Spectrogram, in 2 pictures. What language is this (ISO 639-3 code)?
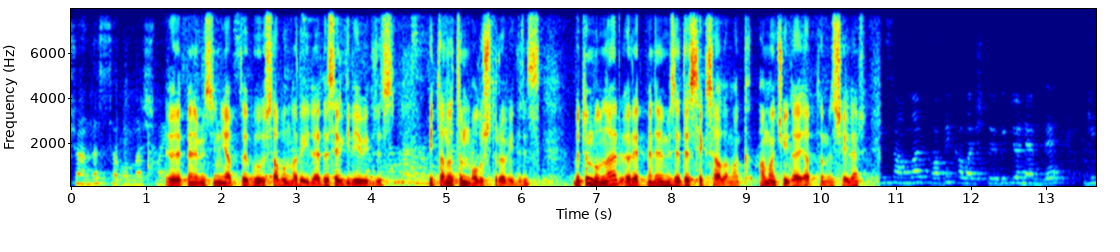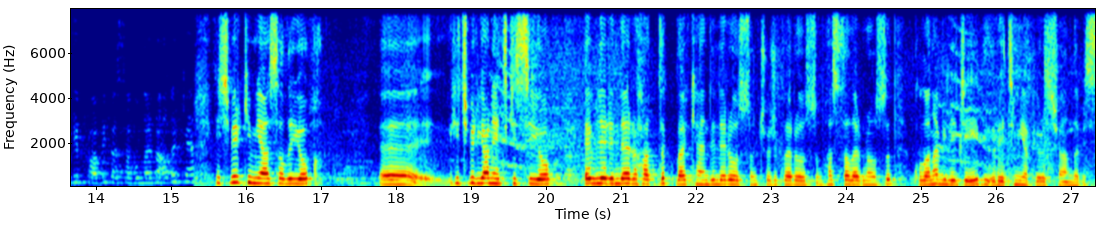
tur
